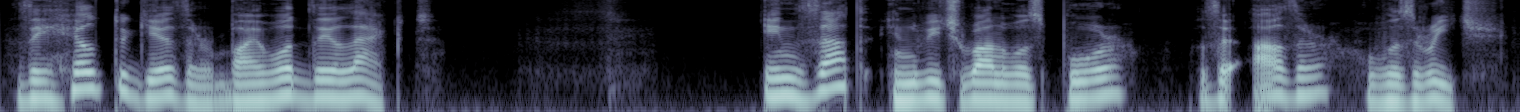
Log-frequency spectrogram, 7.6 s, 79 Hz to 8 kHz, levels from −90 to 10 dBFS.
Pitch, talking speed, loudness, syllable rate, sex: 145 Hz, 140 wpm, -18 LUFS, 4.6 syllables/s, male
